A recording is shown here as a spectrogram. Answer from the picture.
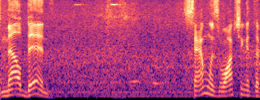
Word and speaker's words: Melbourne: say it now i used to call it mel byrne i used to call it mel born born well someone actually lives there our friend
